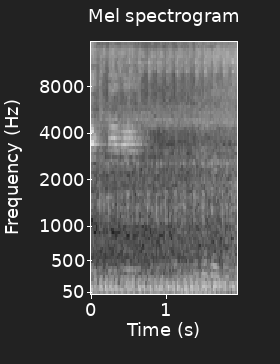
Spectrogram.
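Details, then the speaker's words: Hero HF Deluxe bike, single-cylinder, after crank work fixed a rattle: steady, even thrum with no knocks or clatter, smooth and healthy. "अब आप इसे सुन सकते हैं, दोस्तों, यह कितना शानदार लगता है। कार की आवाज की तरह, मक्खन की तरह।"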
